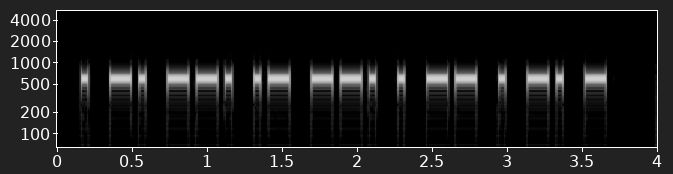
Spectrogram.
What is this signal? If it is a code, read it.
Morse code, heard as a keyed tone, about 25 wpm, 600 Hz. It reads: ENGAGEMENT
